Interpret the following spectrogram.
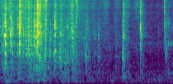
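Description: Paper bag crinkling and rustling as a hand rummages in it and draws out a paper slip. The crinkling is mostly in the first second, then a few faint rustles.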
